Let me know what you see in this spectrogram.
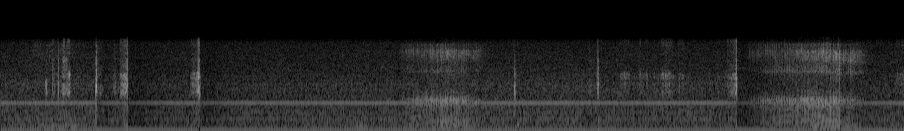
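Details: Grandfather and another family member sleeping and snoring on a farm vacation: two slow, rasping snores about four seconds apart, with clicks and room noise; ordinary snoring.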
